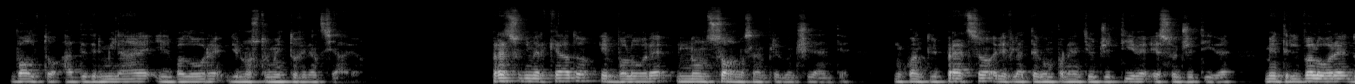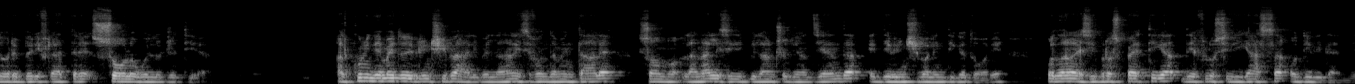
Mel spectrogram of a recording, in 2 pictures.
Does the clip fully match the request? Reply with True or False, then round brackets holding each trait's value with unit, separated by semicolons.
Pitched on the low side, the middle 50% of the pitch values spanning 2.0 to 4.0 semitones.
True (125 Hz; 2.6 semitones)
